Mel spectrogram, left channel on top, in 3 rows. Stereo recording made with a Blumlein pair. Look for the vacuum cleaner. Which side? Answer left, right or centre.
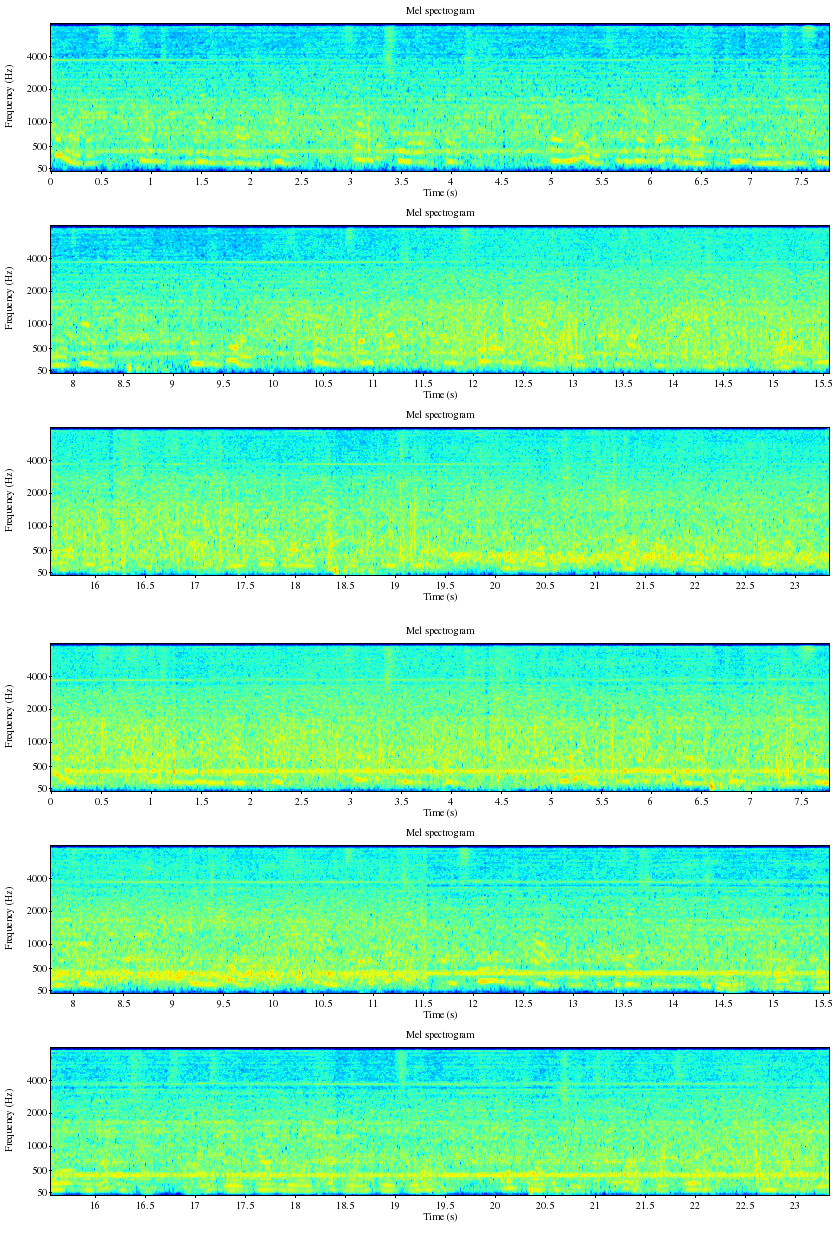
right.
